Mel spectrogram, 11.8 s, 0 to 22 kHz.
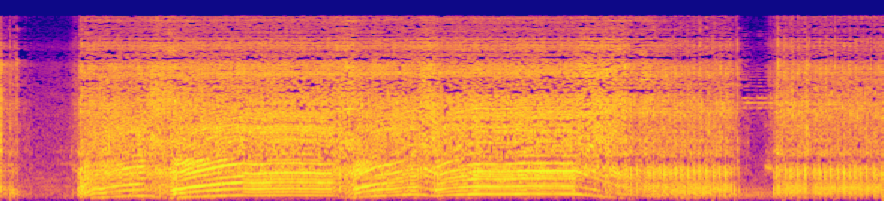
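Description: Maruyama 24cc two-stroke brush-cutter engine starting about a second in and being revved: the engine note climbs, dips and climbs again around the middle, then falls back near the end while the engine keeps running.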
